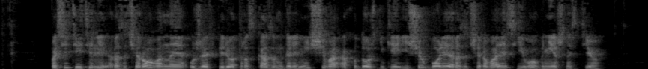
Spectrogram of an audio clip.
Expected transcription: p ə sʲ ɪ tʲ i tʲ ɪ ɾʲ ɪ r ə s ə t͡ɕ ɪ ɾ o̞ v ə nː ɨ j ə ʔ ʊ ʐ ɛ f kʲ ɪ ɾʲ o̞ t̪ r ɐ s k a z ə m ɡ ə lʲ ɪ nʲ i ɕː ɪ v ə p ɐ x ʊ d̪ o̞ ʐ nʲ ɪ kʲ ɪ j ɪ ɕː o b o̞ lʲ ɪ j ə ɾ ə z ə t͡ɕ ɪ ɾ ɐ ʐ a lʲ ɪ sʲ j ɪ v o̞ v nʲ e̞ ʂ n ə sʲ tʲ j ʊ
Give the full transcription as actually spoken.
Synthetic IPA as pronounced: p ə sʲ ɪ tʲ i tʲ ɪ lʲ ɪ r ə z ə t͡ɕ ɪ ɾ o̞ v ə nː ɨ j ə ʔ ʊ ʐ ɛ f pʲ ɪ ɾʲ o̞ t̪ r ɐ s k a z ə m ɡ ə lʲ ɪ nʲ i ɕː ɪ v ə ʔ ɐ x ʊ d̪ o̞ ʐ nʲ ɪ kʲ ɪ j ɪ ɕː o b o̞ lʲ ɪ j ə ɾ ə z ə t͡ɕ ɪ ɾ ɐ v a lʲ ɪ sʲ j ɪ v o̞ v nʲ e̞ ʂ n ə sʲ tʲ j ʊ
